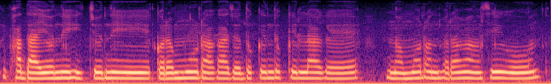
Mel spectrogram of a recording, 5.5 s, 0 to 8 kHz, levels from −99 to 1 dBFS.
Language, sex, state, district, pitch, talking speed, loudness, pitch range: Chakma, female, Tripura, Unakoti, 210 Hz, 150 wpm, -11 LUFS, 205-215 Hz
